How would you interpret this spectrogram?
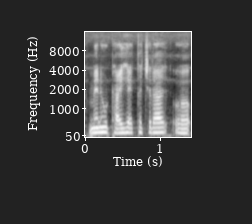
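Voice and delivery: ordinary talk, nothing marked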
